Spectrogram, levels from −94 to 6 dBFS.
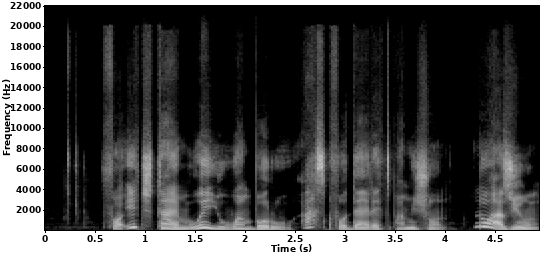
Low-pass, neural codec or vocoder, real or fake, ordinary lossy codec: none; autoencoder, 48 kHz, 128 numbers a frame, DAC-VAE, trained on Japanese speech; fake; none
